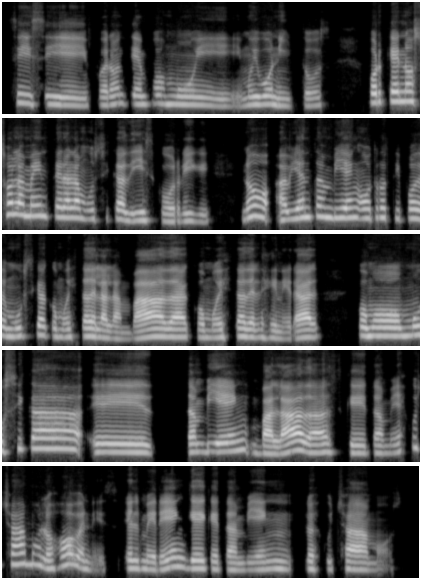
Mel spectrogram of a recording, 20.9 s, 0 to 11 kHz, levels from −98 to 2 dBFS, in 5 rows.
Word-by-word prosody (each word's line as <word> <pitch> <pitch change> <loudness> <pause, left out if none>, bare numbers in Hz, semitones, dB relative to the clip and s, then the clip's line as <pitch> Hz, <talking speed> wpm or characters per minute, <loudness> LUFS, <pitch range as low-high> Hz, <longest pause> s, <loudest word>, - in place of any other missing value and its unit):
Sí, 230 -2 -4
sí, 185 -4 -5
fueron 200 +4 -6
tiempos 210 +1 -7
muy, 190 -5 -6
muy 195 +2 -2
bonitos, 180 -1 -6 0.3
porque 260 +2 +3
no 270 0 +2
solamente 310 -3 +1
era 270 -1 +4
la 260 -1 +4
música 230 0 -2
disco 200 0 -5
o 175 - -1
reggae, 175 0 -9 0.3
no, 275 +2 +2
habían 250 +6 0
también 265 -2 0
otro 250 +2 -2
tipo 245 0 -5
de 225 -4 0
música 205 +3 -2
como 190 -2 -8
esta 200 +2 -3
de 200 - +4
la 180 - +2
lambada, 180 +5 +5
como 175 -2 -7
esta 195 +2 -1
del 180 -1 -2
general, 170 +3 +1 0.3
como 210 -1 +3
música, 280 +5 +2
eh, 205 -2 +2 0.3
también 215 +4 0
baladas, 195 +3 +5
que 185 -2 -3
también 185 +1 -6
escuchábamos 295 -1 -2
los 195 0 -1
jóvenes, 250 - -2 0.2
el 200 -1 -2
merengue, 195 +3 0
que 180 -2 -5
también 175 +2 -5
lo 185 - -3
escuchábamos. 175 -2 -2
200 Hz, 140 wpm, -25 LUFS, 180-240 Hz, 0.3 s, lambada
